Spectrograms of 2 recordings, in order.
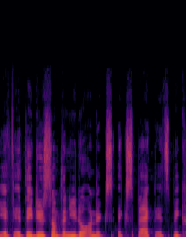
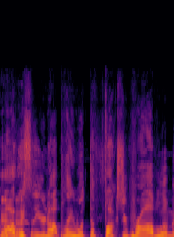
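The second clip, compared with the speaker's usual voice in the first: loud, high, exasperated yelling; indignant retort at full voice; outraged comeback; 12 semitones higher, 9 dB louder than usual. Retold or imitated. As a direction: re-enact shouting down an attacker. Acting out his angry comeback.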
